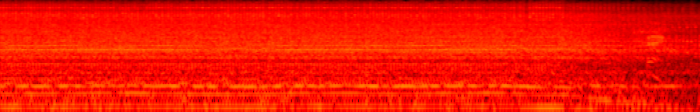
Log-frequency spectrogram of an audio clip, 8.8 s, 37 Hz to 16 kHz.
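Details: 1996 Club Car DS gas golf cart single-cylinder engine, just restarted without choke after reassembly, runs loud with an uneven, lumpy beat and wavering speed instead of a smooth idle; running rough.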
